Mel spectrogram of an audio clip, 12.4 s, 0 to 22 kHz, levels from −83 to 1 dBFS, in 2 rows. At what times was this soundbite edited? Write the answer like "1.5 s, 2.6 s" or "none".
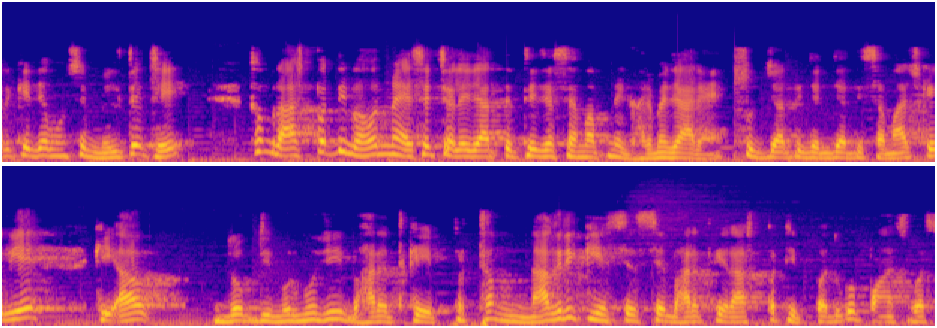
4.9 s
